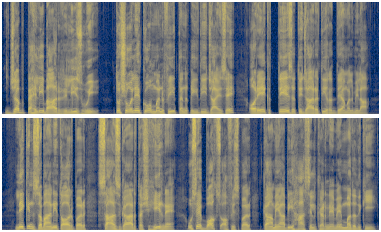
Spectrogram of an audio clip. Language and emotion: Urdu, neutral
